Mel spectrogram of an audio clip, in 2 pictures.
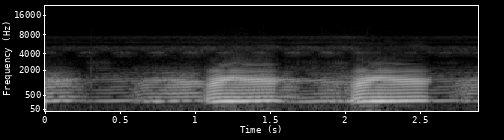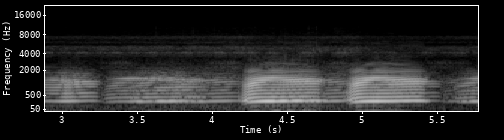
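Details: Chorus of banded bullfrogs and frogs calling during rainfall in a natural setting, a steady stream of buzzy, nasal moaning notes, loud calls pulsing about once a second over fainter overlapping voices.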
